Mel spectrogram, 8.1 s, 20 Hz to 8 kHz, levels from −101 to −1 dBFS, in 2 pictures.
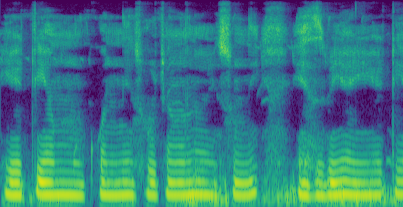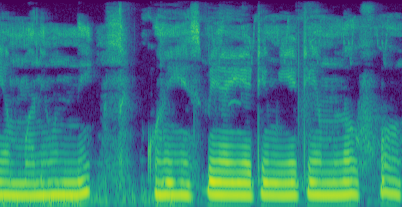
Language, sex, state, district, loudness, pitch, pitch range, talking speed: Telugu, male, Andhra Pradesh, Sri Satya Sai, -17 LUFS, 135 Hz, 135-140 Hz, 110 wpm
